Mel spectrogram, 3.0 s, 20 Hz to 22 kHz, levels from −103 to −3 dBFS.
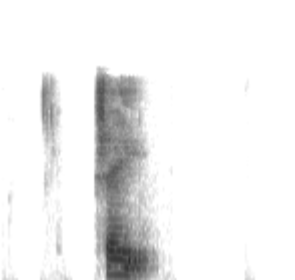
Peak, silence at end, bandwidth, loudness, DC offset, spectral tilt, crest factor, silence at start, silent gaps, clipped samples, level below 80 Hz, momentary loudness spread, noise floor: -12 dBFS; 1.5 s; 8 kHz; -28 LUFS; under 0.1%; -3.5 dB/octave; 22 dB; 0.4 s; 0.71-0.94 s; under 0.1%; -72 dBFS; 25 LU; under -90 dBFS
